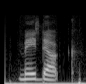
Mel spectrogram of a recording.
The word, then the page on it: Medoc: French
